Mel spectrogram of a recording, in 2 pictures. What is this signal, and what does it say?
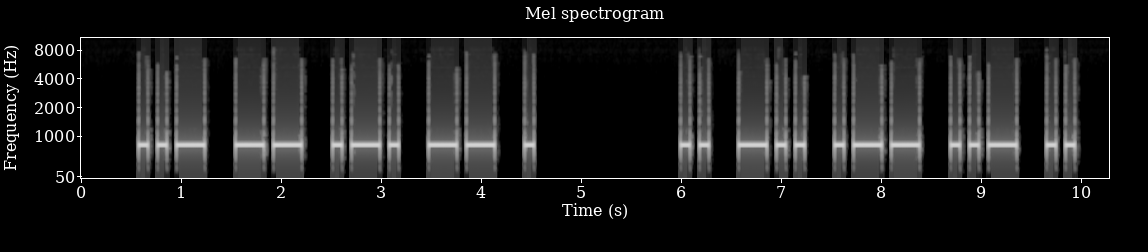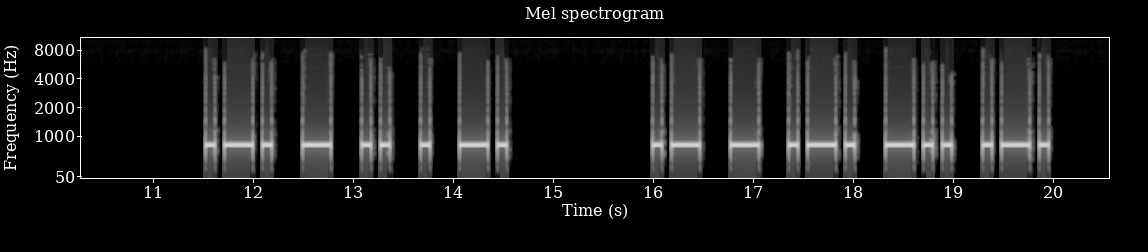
Morse code, heard as a keyed tone, about 13 wpm, 800 Hz. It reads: UMRME IDWUI RTIEN ATRDR
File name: LEZIONI / 3 MWRO / 3 MWR 12wpm 1711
